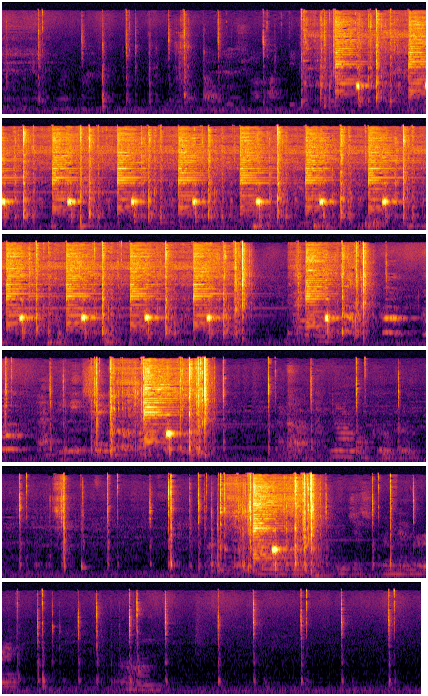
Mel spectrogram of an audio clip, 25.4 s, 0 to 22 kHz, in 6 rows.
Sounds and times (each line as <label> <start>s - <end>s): cuckoo 3.5s - 10.8s
cuckoo 11.6s - 13.0s
cuckoo 14.2s - 14.7s
cuckoo 19.5s - 20.0s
